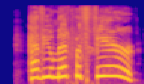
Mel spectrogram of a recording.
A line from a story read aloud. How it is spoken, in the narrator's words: shouted the boy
